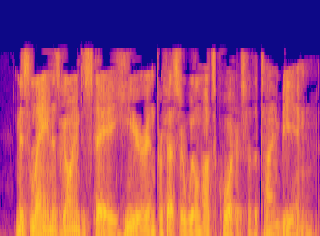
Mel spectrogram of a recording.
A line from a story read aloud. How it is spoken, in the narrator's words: Everly said smoothly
